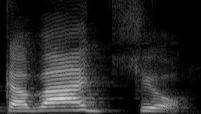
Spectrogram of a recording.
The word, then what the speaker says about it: caballo: Because it's a caballo, right? So you have to pronounce this one because it's not an I. It's not caballo. It's caballo.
